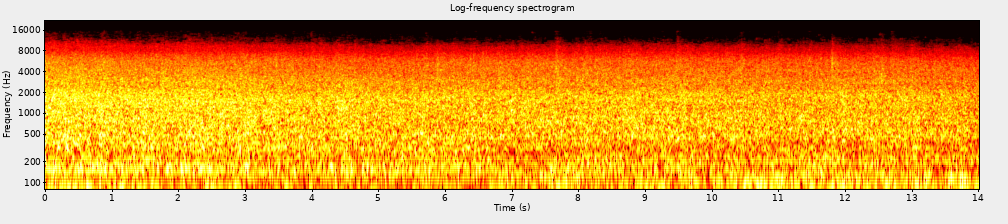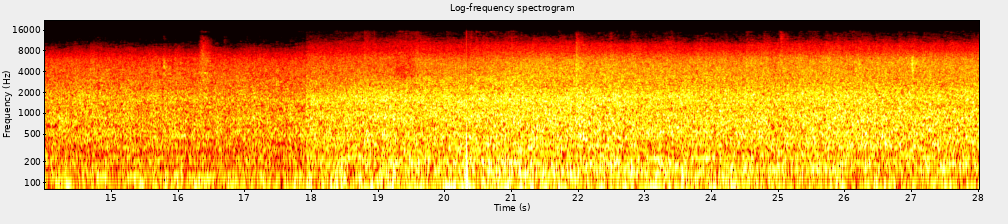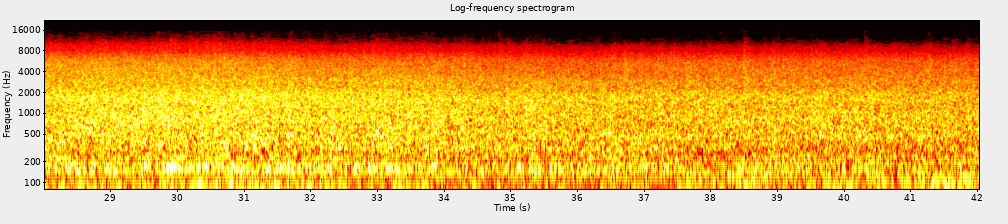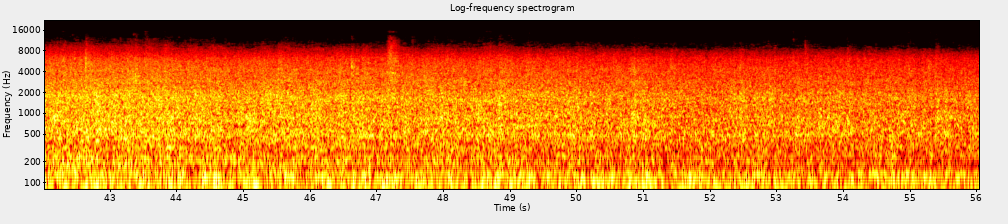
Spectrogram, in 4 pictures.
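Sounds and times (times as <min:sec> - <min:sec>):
heavy rain: 0:00.0 - 0:56.0.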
